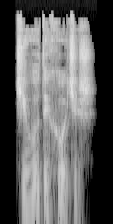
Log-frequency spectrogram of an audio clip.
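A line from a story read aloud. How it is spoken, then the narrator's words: Quiet question. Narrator (Russian): негромко спросил он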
